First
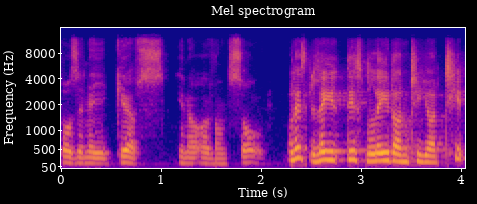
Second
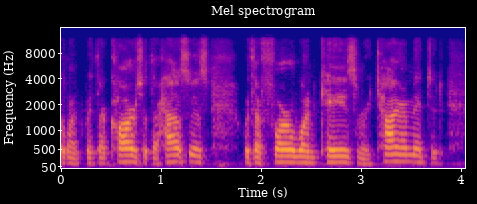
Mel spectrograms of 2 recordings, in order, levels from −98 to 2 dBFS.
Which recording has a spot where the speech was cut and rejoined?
first; 5 cuts; at 1.1 s, 1.5 s, 2.1 s, 2.4 s, 3.0 s

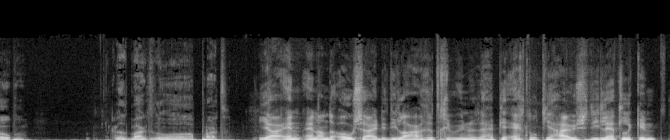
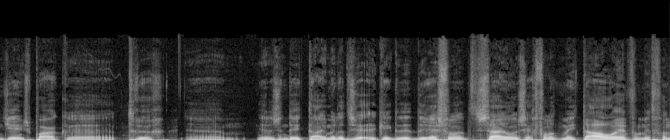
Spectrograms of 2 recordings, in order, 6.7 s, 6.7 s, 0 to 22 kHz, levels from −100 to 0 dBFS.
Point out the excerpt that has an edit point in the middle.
second; 1 cut; at 1.8 s

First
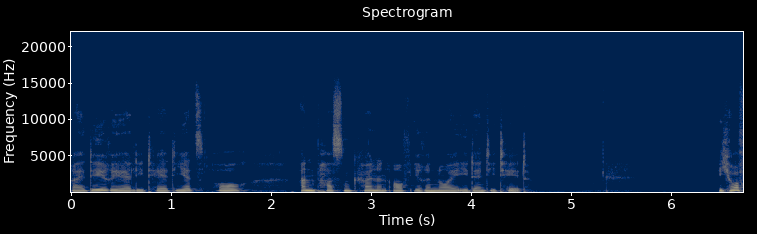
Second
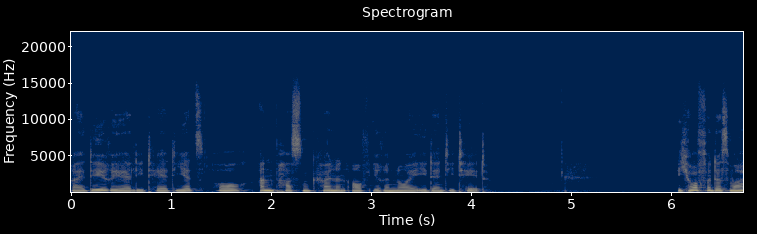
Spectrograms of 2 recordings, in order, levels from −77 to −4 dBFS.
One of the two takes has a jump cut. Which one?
second; 1 cut; at 1.8 s

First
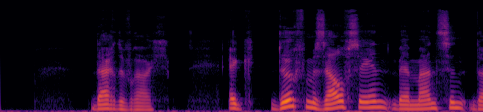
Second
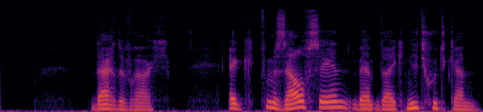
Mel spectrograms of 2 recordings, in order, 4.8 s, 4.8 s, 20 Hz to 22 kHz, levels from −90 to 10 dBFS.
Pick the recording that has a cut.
second; 2 cuts; at 2.6 s, 3.7 s

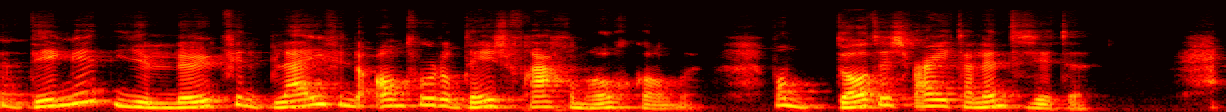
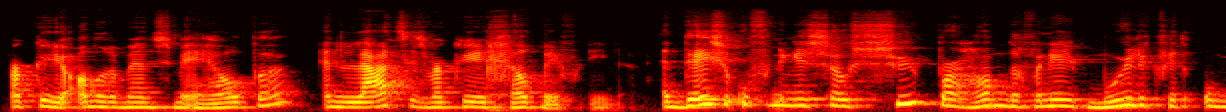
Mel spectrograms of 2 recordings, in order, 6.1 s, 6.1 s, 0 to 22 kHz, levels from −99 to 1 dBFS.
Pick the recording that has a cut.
second; 2 cuts; at 1.5 s, 3.2 s

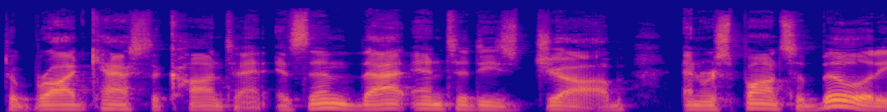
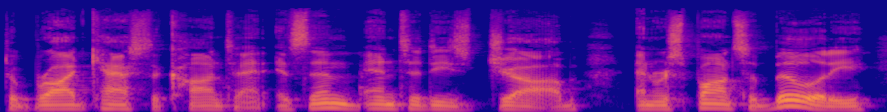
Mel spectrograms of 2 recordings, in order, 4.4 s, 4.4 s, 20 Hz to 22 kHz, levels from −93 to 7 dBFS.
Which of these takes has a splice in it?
second; 1 cut; at 1.8 s

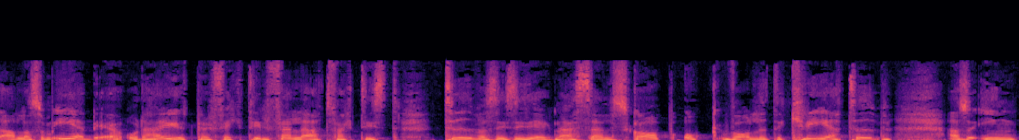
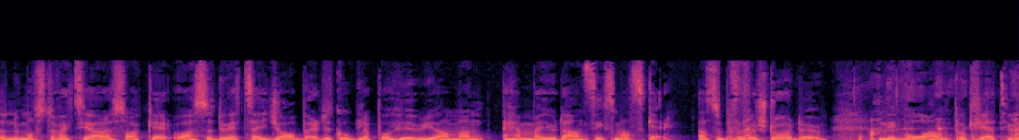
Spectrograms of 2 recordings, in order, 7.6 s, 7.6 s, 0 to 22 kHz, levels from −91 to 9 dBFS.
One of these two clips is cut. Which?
second; 1 cut; at 2.5 s

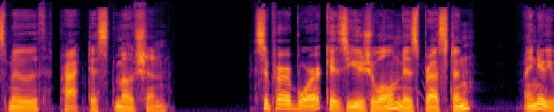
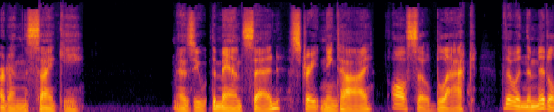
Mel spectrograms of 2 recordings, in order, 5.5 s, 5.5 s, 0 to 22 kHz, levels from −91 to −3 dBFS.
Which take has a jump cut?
second; 3 cuts; at 2.0 s, 3.3 s, 3.8 s

